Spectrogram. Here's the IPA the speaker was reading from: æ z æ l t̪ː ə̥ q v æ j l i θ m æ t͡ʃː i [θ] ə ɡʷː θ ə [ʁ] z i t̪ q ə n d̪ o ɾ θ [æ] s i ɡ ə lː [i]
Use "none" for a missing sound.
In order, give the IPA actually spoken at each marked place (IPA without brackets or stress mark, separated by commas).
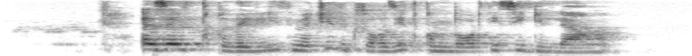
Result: ð, ʁ, i, æ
